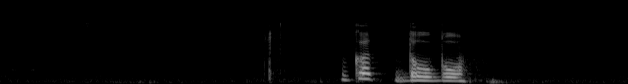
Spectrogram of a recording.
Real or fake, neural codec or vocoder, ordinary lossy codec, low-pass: real; none; none; 7.2 kHz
